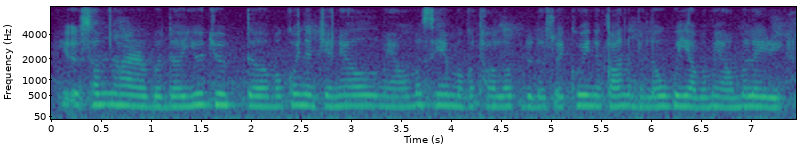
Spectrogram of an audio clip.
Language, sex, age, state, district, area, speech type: Manipuri, female, 30-45, Manipur, Tengnoupal, rural, spontaneous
